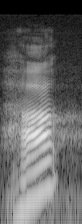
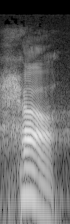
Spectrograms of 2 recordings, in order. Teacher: ہا جو ہے وہ ابتدائی حلق سے اور حا جو ہے درمیانی حلق سے ادا ہوتا ہے. اور ان میں فرق جو ہے یہی ہے جو آپ آواز کو محسوس کر رہے ہیں، ہا اور حا، ہا حا، یہ فرق ہے ان کے اندر.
